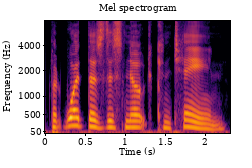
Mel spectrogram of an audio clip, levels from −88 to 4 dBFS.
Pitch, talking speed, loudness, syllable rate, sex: 155 Hz, 155 wpm, -17 LUFS, 3.3 syllables/s, male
